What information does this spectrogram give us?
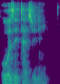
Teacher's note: we make a liaison here, it's called a liaison, and then X becomes a Z sound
